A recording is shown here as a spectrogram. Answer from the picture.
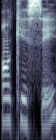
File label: cash, french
